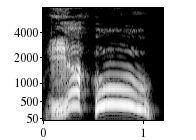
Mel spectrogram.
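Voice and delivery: high, loud yahoo holler; all-out whoop. A narrator's reading. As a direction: whoop it at full lung power. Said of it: "Щодуху крикнув".

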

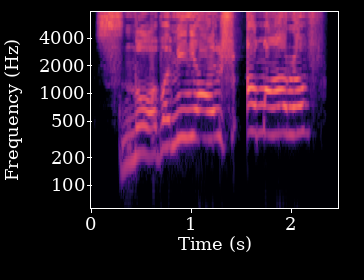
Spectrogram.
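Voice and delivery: high, loud, slow bellow; yelling at full voice. A narrator's reading. Gryphon bellows the dance figure with all his voice. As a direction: yell at the top of your lungs. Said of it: "вопил во весь голос Грифон".

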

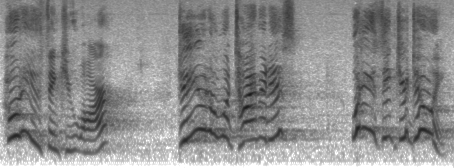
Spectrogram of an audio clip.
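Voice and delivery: scolding mom. Retold or imitated. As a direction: play the angry mom at the door. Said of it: "she goes".

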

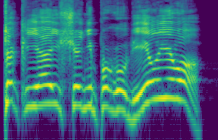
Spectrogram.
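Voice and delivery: high, quick, astonished question; alarmed disbelief in the mock king's voice; startled cry. A narrator's reading. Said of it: "вскричал Шико".

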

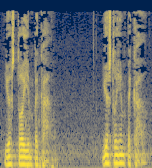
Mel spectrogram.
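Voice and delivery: softly admitting sin to himself; quiet inner confession. Retold or imitated. Churchgoer realising his sin, quietly to himself. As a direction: murmur it like a private realisation. Convicted listener speaking inwardly.

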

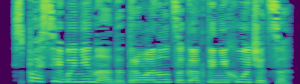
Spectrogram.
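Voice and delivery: put-on very high, scornful girl's voice; high sniffy refusal; haughty refusal. A narrator's reading. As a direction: turn it down with disdain. Proud girl refuses drink.

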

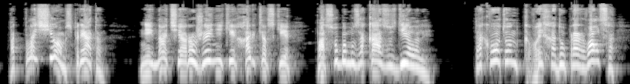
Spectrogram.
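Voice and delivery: high, fast-talking little dwarf; lively dwarf voice, pitched high; dwarf's squeaky voice. Acted. Dwarf Chak keeps talking.

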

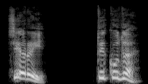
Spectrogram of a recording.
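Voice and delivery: high, loud, lost call; bewildered call. A narrator's reading. Boy calls the dog as it runs away, bewildered. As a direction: call out, confused and worried. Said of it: "растерялся Женька".

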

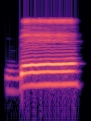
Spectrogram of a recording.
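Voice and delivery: مد با بحركتين; long ba. Shown as a demonstration. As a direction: stretch the vowel of با over two beats. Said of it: "أقول با". (با بمد حركتين)

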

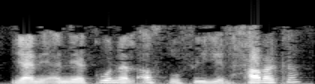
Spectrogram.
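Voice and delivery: normal talking voice

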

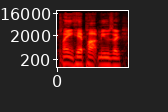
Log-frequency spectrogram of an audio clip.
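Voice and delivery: ordinary delivery

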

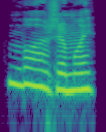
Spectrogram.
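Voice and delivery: high moaning cry of horror; horrified moan. A narrator's reading. Woman behind the door moaning in horror at police. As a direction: moan it in dread. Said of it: "с ужасом простонали за дверью".

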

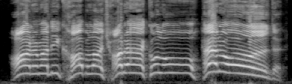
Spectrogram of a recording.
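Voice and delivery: very loud, high roar; bellowed announcement. A narrator's reading. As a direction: roar the name across the arena. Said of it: "ordította Alvin".

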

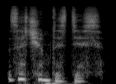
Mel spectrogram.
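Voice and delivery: soft whispered question. A narrator's reading. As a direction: whisper it, barely audible. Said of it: "прошептала я".

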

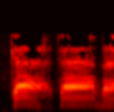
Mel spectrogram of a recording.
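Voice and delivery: كتب drawn out slowly, syllable by syllable; slow demo reading. Shown as a demonstration. Teacher drawing out كتب slowly for the student. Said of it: "اسمع كده".

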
